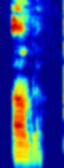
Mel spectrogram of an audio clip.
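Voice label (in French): "humble", French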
